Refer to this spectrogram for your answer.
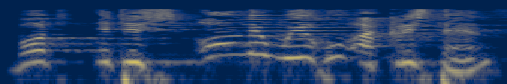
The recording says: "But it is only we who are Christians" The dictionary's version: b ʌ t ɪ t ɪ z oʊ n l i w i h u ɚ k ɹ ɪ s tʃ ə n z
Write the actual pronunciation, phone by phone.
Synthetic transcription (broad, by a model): b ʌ t ɪ t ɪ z oʊ n l i w i h u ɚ k ɹ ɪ s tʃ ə n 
